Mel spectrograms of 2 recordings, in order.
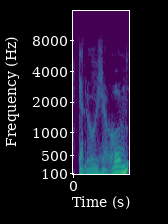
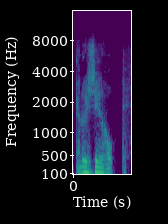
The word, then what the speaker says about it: Calogero: Calogero. Mm. Ottima pronuncia, Calogero.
